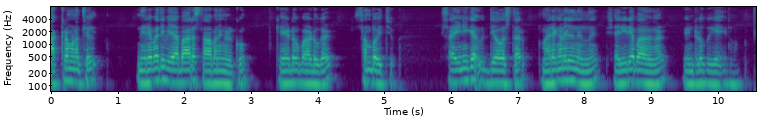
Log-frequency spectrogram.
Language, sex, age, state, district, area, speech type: Malayalam, male, 18-30, Kerala, Kozhikode, urban, read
